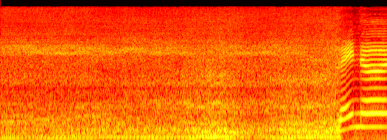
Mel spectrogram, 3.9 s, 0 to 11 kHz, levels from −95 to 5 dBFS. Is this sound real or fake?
fake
